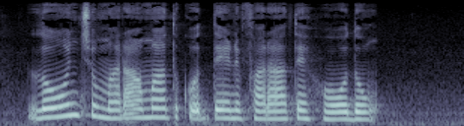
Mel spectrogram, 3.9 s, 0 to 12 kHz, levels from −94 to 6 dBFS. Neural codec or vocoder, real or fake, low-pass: none; real; 10.8 kHz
